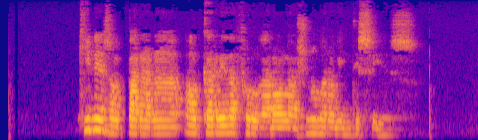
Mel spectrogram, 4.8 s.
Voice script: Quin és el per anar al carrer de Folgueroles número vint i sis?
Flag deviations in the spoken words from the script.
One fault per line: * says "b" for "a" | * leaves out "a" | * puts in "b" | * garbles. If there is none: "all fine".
all fine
